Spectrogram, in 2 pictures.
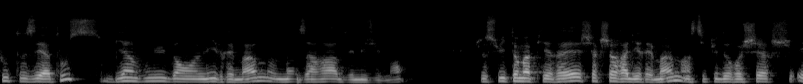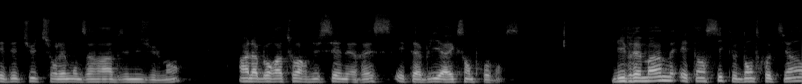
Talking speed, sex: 170 wpm, male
